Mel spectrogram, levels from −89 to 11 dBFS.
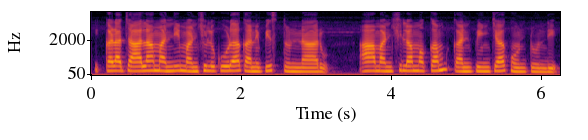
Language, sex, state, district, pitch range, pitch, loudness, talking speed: Telugu, female, Telangana, Hyderabad, 195-220 Hz, 210 Hz, -15 LUFS, 85 wpm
